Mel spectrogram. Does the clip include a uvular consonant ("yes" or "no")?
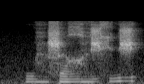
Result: yes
